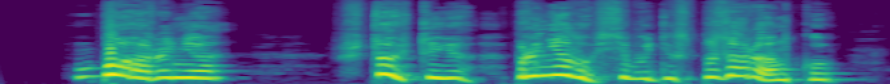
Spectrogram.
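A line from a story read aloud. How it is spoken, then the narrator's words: Exclaimed. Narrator (Russian): воскликнула она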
